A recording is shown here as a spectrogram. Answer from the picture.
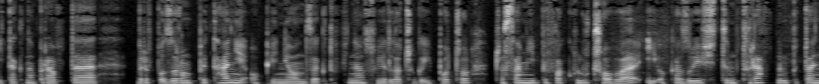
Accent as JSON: {"language": "Polish", "town": "Zamość", "region": "Lublin Voivodeship", "country": "Poland", "said": "Ja pochodzę z Zamościa."}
